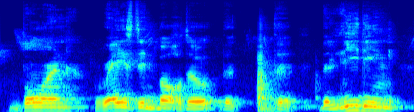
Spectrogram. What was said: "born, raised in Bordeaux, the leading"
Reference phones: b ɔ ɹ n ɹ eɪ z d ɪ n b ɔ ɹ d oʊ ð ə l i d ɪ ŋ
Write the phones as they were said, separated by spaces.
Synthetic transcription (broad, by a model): b ɔ ɹ n ɹ eɪ z d ɪ n b ɔ ɹ d oʊ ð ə l i d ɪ ŋ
